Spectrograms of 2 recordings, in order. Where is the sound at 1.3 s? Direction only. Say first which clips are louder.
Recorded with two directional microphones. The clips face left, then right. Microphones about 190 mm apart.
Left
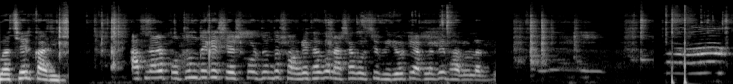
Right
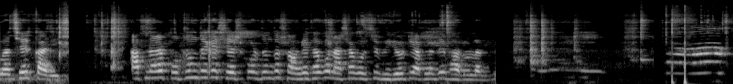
Left 1 dB; 15° left (ahead or behind).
